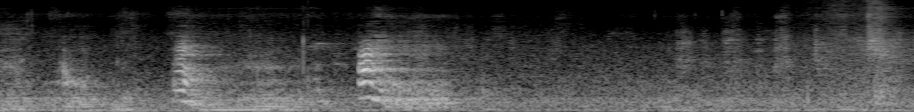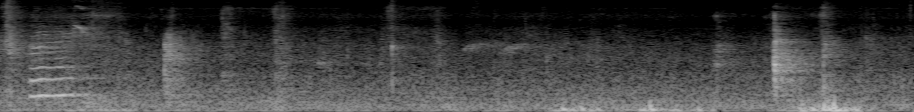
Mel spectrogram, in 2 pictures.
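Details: Rottweiler among several pet dogs during a dog makeup session, giving short, high, whining calls spaced a few seconds apart over low rustling and handling noise.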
